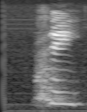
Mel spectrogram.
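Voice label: "Hei", Chinese syllable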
